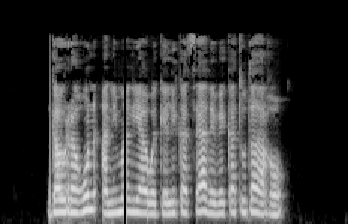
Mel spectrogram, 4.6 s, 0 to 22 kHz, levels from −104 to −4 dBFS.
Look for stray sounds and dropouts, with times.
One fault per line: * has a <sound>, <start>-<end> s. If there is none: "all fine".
* has a dropout, 1.7-1.7 s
